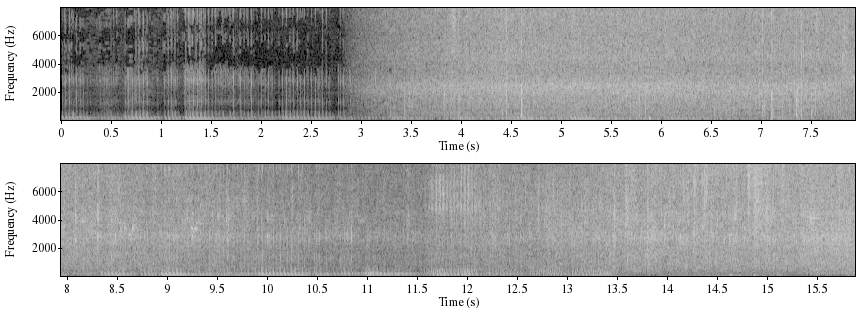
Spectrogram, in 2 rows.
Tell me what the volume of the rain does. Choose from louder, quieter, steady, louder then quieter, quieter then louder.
quieter then louder.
